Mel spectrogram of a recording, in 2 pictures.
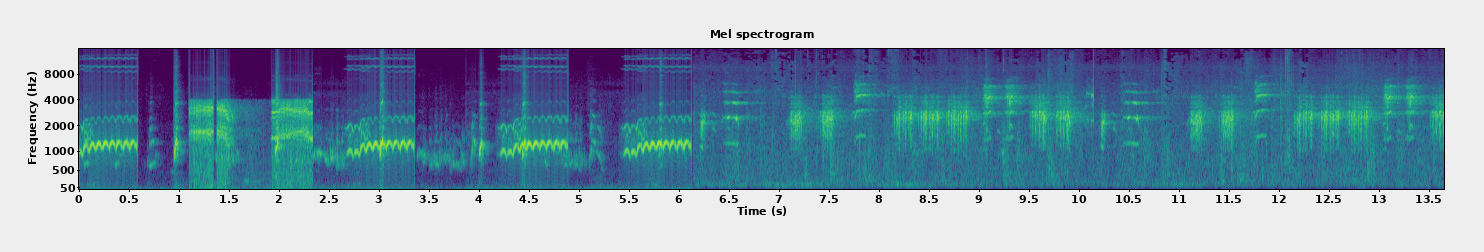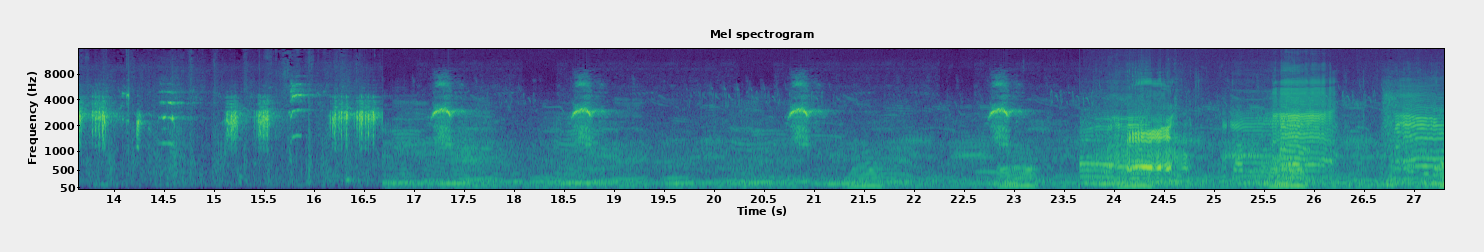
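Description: A string of animal sounds: short arched calls repeating about once a second, then busy high-pitched bird chirping, then a low pulsing sound under scattered chirps, and sheep bleating near the end.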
